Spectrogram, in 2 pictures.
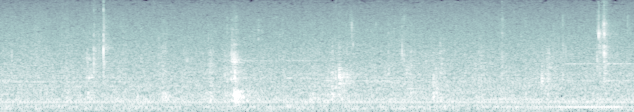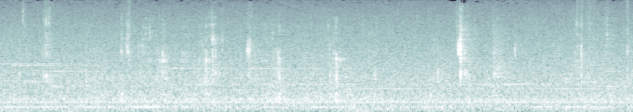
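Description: Close-miked eating: biting into and chewing a spicy Korean fried chicken drumstick coated in stretchy melted cheese. Scattered sharp crunches and mouth clicks come through, the loudest about two seconds in and near the end, over a steady low hum.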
